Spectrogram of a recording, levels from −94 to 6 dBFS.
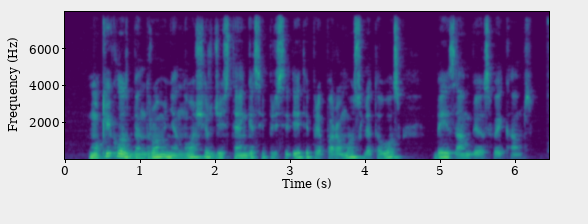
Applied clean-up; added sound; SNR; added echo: none; none; none; none.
